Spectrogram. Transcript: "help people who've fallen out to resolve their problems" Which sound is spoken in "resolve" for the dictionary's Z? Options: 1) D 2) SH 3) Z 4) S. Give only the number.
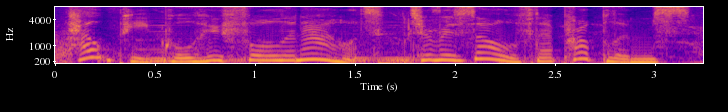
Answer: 3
